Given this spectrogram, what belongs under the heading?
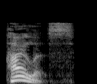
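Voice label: "hilus", British English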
